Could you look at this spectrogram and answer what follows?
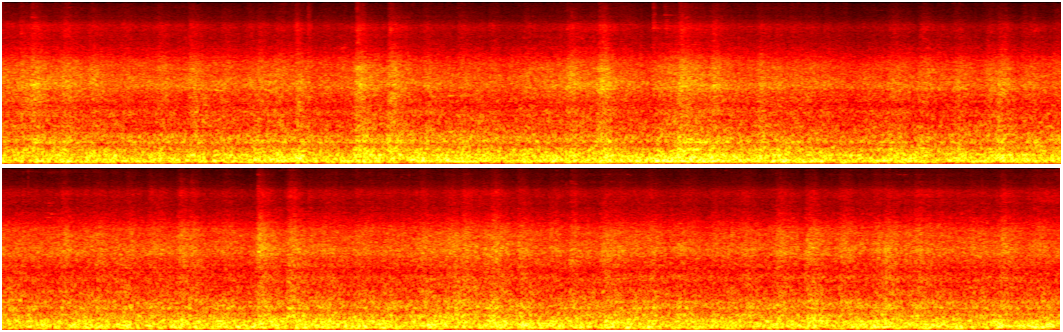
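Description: Train running across a steel truss bridge, heard from inside a carriage: a steady rumble of wheels on rail with a few faint clacks.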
